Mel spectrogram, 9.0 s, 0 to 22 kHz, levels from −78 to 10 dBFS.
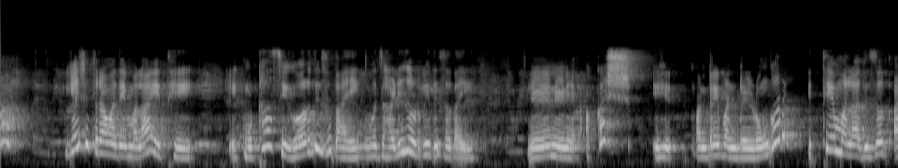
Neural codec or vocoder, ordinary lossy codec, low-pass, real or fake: none; none; 7.2 kHz; real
